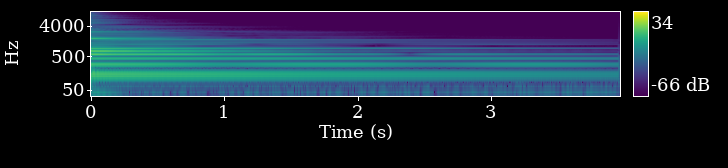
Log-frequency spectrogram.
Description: DOBRO NOTES; Sampleheads; Whole Lotta Country 1 & 2

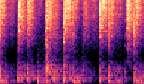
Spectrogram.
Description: Percussion Loops, Brazilian; Houseworx

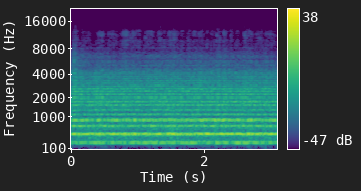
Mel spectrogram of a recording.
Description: STR TREMOLO, Strings; ILIO; Kirk Hunter Virtuoso Strings VOL-3

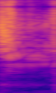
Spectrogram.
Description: REV Guiro

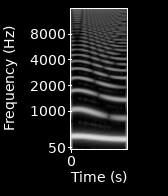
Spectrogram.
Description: Drop, Bass

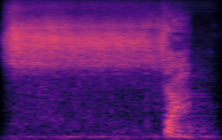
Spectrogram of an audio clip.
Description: MALE RAV, MALE NOISE, Heart of Africa

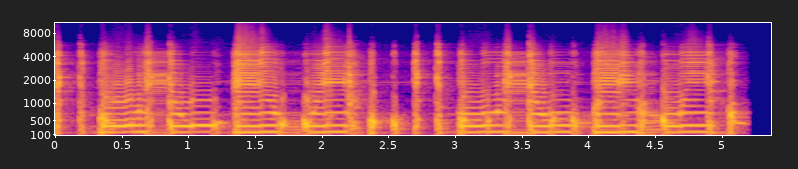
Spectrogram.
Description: Strat Guitar Loop

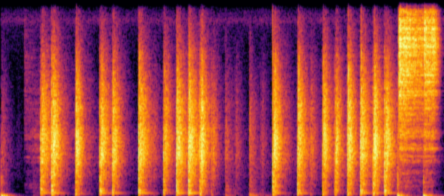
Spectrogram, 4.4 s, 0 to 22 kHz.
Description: FUNKY FILL, Funk-Groove Drumloops; USB Soundscan vol.38; AKAI; 90 s Sample CDs

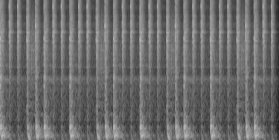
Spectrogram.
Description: LOOP, Jungle

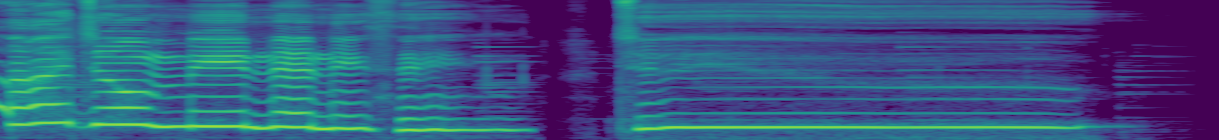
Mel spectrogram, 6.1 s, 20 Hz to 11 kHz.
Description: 57bpm Am, Velvet Vocal; Zero-G

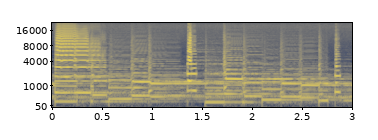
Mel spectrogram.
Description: Mr Machine Again, Synth Sequences

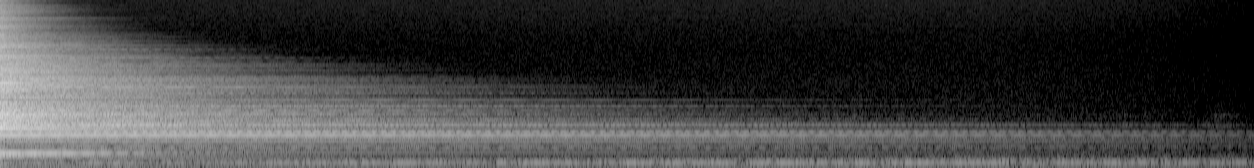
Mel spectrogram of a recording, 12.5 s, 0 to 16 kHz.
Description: PANG STICK, cymbals; Sampleheads; New York City Drumworks VOL-1

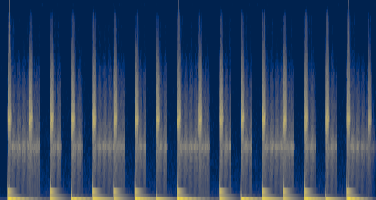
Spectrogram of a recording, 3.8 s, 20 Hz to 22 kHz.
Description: CR78 R77 BeatBox, drumloops, DrumMachines

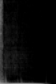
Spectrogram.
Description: G, Kicks; markus hakala

